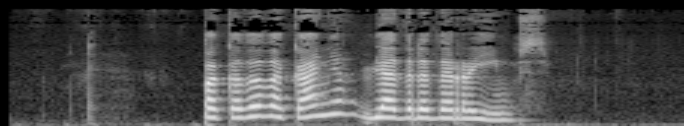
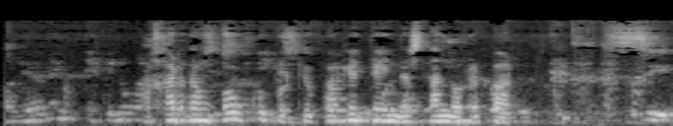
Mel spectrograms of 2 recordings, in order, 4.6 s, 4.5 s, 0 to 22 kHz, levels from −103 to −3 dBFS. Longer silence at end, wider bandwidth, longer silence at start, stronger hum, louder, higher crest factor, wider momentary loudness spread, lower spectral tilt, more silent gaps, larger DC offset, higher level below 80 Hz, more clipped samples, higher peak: first, 0.95 s vs 0 s; first, 16.5 kHz vs 11.5 kHz; first, 0.6 s vs 0.05 s; neither; first, -17 LUFS vs -27 LUFS; about the same, 20 dB vs 18 dB; second, 12 LU vs 18 LU; second, -3 dB/octave vs -4.5 dB/octave; neither; neither; first, -52 dBFS vs -58 dBFS; neither; first, 0 dBFS vs -10 dBFS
